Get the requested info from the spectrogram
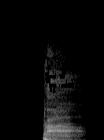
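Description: A man's short breathy laugh: a single exhaled chuckle a little under a second long, starting about a second in and fading out.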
